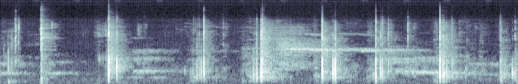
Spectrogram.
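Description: Close-up mouth sounds of chewing dry clay-pot powder taken from a spoon: a dozen or so sharp, crunchy clicks and wet smacks at irregular intervals, with short quiet gaps between them.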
